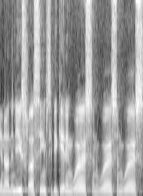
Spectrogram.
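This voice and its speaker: This is a man speaking with a South African accent. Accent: South African (Afrikaans) English. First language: Afrikaans. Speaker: investment manager. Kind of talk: presentation to live audience.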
